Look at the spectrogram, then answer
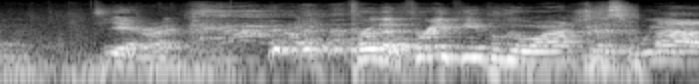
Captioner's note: laughing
